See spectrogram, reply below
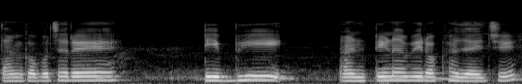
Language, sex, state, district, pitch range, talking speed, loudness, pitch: Odia, male, Odisha, Nuapada, 170-200 Hz, 80 wpm, -15 LUFS, 185 Hz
